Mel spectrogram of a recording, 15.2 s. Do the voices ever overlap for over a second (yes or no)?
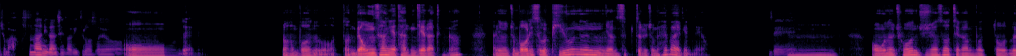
no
